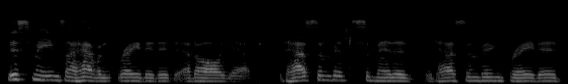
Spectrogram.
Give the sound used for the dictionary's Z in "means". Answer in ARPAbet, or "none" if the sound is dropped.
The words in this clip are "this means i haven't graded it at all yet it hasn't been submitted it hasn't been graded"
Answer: Z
